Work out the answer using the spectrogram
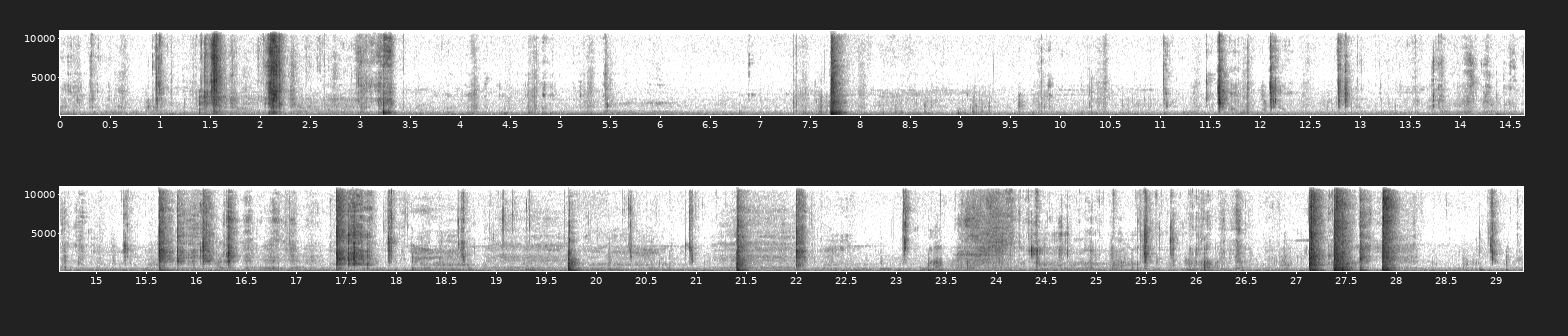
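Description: Close-miked chewing and biting of crisp lettuce and spicy instant noodles, with short crunches and crackles coming irregularly and a cluster of louder crunches near the end.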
